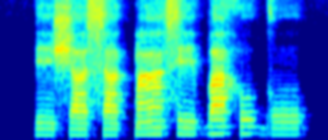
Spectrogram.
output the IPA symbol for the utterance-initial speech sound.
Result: e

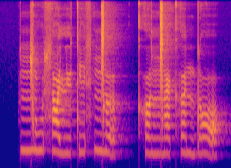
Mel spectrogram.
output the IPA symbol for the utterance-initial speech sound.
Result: ŋ͡ǀ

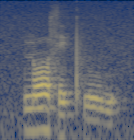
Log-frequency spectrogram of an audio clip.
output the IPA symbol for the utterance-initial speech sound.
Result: n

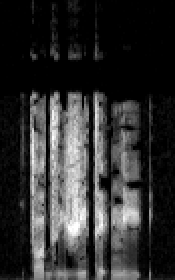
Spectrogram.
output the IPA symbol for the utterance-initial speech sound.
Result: t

